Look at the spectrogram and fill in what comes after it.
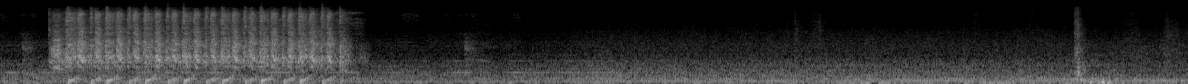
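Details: Motorcycle starter spins the engine with a brisk, even chugging for about three seconds, then stops without a single firing; it cranks but will not start.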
